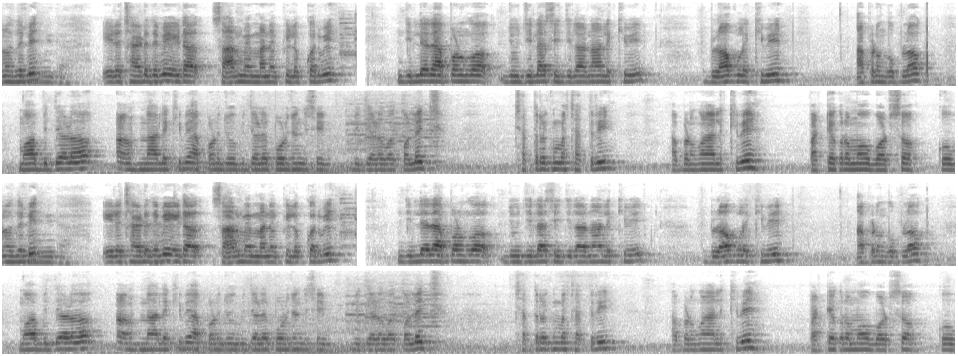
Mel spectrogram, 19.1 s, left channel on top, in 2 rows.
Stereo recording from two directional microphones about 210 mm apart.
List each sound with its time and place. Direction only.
0.0 s speech: 45° left (ahead or behind)
14.7 s speech: 50° left (ahead or behind)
